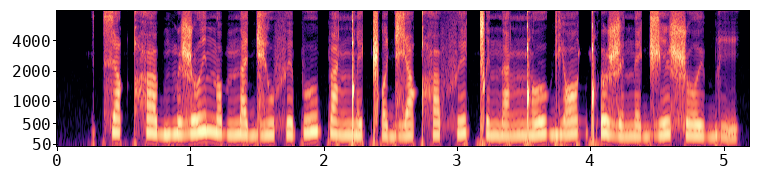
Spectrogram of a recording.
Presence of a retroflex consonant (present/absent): present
